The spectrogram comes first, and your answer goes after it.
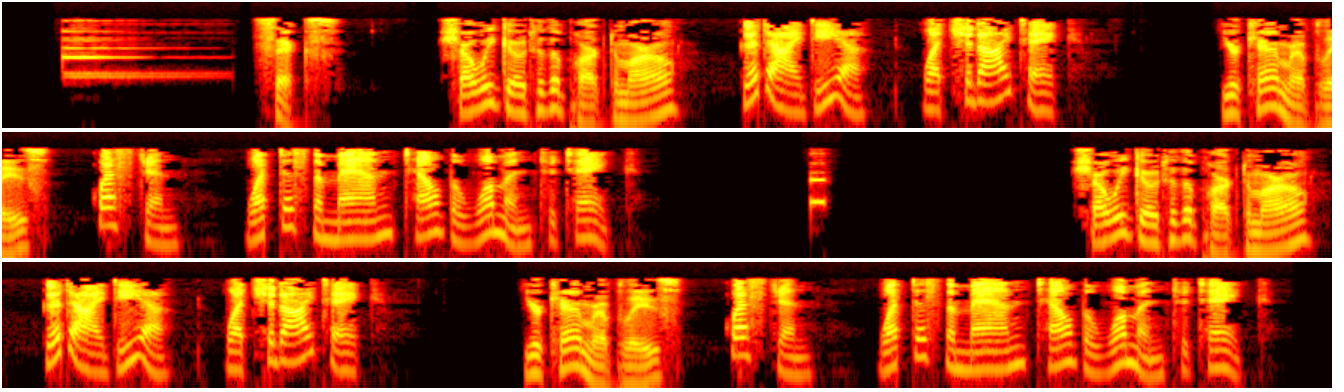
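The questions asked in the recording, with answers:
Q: What does the man tell the woman to take?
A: Her camera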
